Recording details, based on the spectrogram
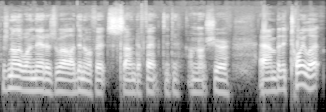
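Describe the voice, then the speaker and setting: A man's voice: medium pitch, fairly even intonation, fairly quick, a little mellow. Enthusiastic young man, noisy amateur recording. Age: young adult. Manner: sweary, informal, enthusiastic. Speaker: vlogger showing old toys. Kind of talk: casual handheld show-and-tell. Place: loft at home, indoors.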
